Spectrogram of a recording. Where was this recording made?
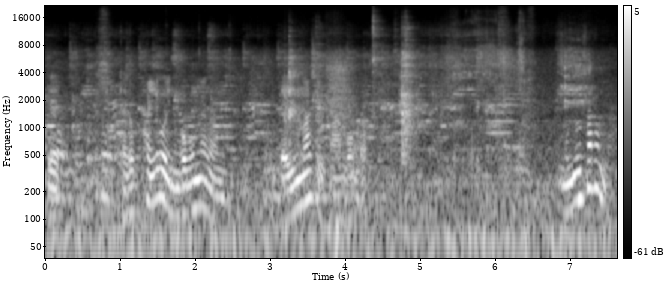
in a restaurant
